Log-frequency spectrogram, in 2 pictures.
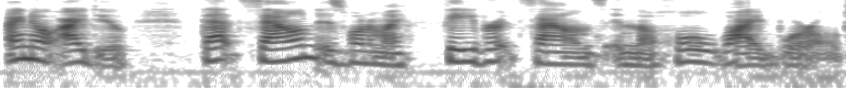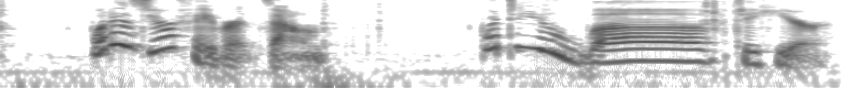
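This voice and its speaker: A woman teacher reading a picture book to young children in an expressive, sing-song way, putting questions to them. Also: medium pitch, normal speed, gravelly. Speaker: teacher and storytime host.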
